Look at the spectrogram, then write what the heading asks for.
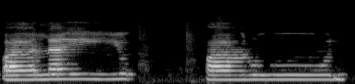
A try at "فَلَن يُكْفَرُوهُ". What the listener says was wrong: Bukan yukfarun, yukfaruh. Ada ha di hujung tu.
